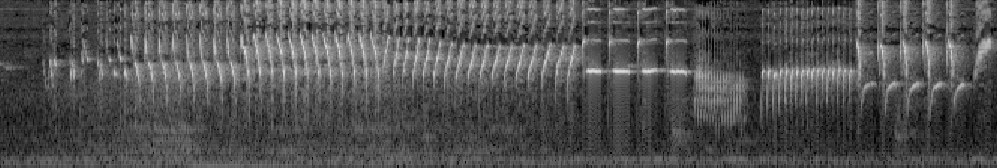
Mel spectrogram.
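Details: A young canary in an aviary begins its song: rising rolling trills, a level pure whistle, a lower harsh note, then sharp downward sweeps.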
